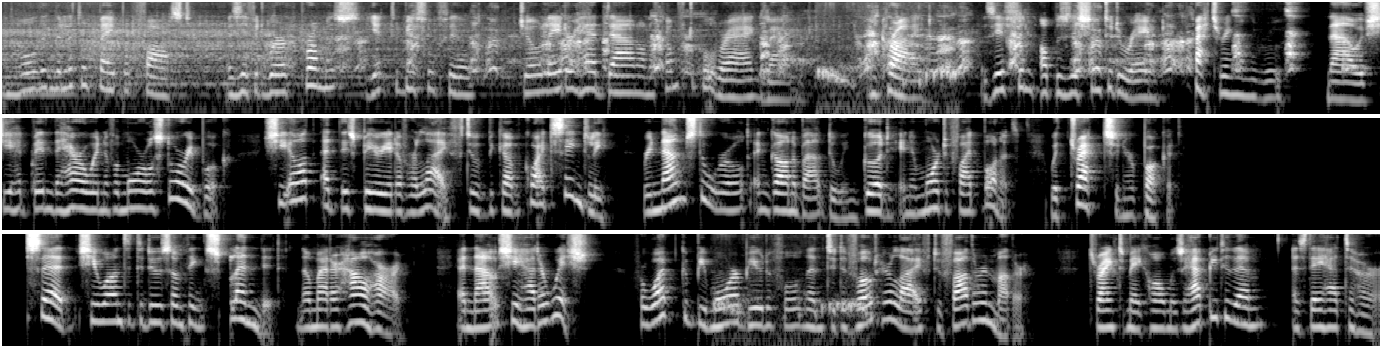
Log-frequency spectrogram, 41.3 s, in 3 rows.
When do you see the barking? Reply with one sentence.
You can hear the barking from 2.5 to 14.2 s.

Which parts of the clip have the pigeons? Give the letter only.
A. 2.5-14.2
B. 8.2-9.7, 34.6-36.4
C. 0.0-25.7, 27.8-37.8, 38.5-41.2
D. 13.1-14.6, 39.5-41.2
B.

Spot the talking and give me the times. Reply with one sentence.
You can hear the talking from 0.0 to 25.7 s, from 27.8 to 37.8 s and from 38.5 to 41.2 s.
